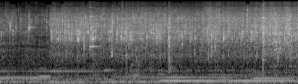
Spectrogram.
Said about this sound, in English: Now I'm going to roast the egg just by giving it a few slits.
